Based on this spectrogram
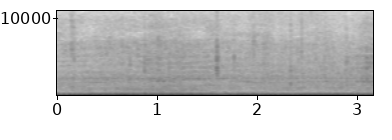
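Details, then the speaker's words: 1992 GMC Sonoma GT, 4.3 V6 CPI, after idle surge fix (new spider injector): deep steady rumble with no surging or stumbling, runs well with no bogging. "still running still running runs good man does it yeah it's great"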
